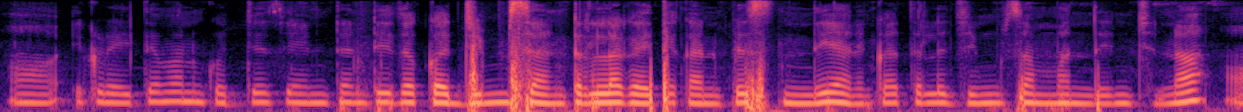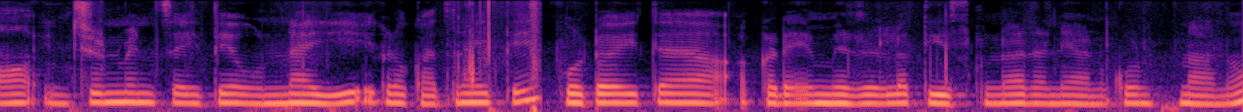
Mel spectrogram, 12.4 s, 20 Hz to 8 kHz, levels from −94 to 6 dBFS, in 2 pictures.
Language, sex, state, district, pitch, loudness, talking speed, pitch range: Telugu, female, Andhra Pradesh, Visakhapatnam, 190 Hz, -22 LUFS, 125 wpm, 185-200 Hz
